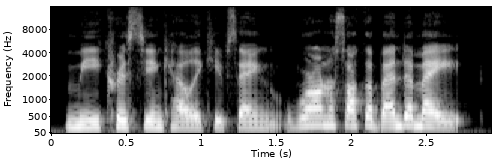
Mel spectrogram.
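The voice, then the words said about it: Put-on Australian accent. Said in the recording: “that's my Australian accent. I don't know if it was good ... I think it was pretty good”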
